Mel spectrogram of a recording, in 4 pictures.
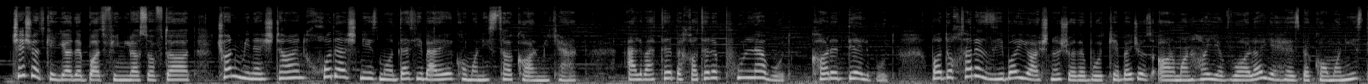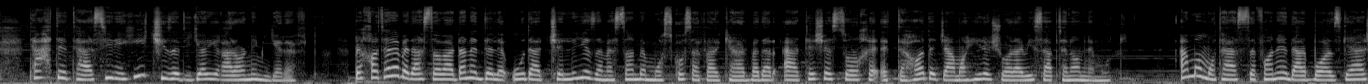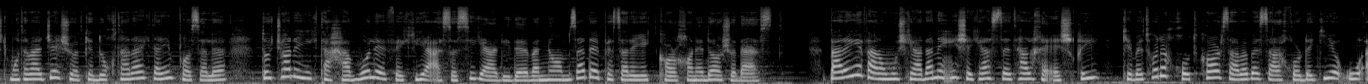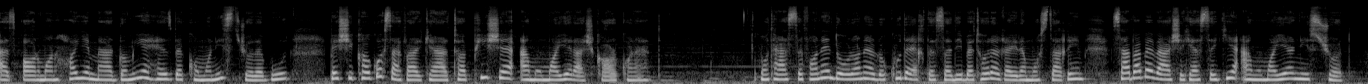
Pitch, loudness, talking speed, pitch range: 230 Hz, -23 LUFS, 145 wpm, 205-265 Hz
